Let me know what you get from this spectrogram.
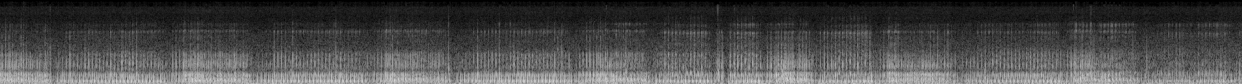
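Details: Domestic cat purring steadily, a low rough rumble that pulses in breath-length blocks of about one second, each separated by a brief dip, with a faint airy hiss above and nothing else audible.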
